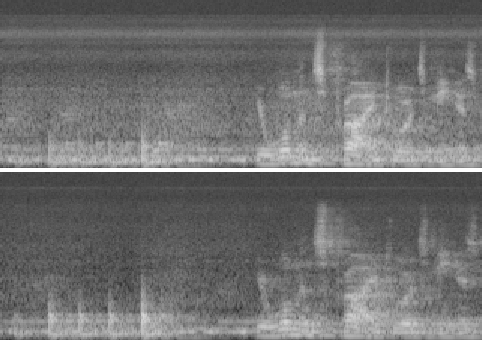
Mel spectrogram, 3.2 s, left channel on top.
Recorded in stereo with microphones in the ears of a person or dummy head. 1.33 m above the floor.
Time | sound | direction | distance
0.1 | knocking | 85° right | 3 m
1.7 | a man speaking | 35° left (ahead or behind) | 3 m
